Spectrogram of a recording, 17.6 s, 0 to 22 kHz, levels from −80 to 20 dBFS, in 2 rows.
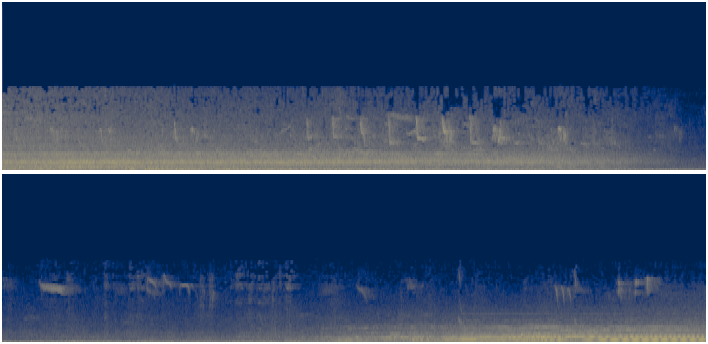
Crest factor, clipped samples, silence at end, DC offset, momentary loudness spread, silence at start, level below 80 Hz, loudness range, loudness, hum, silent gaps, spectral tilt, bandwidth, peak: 16 dB; under 0.1%; 0 s; under 0.1%; 20 LU; 0 s; -38 dBFS; 17 LU; -19 LUFS; none; none; -4 dB/octave; 11.5 kHz; -4 dBFS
